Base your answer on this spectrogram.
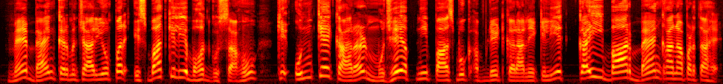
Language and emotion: Hindi, angry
